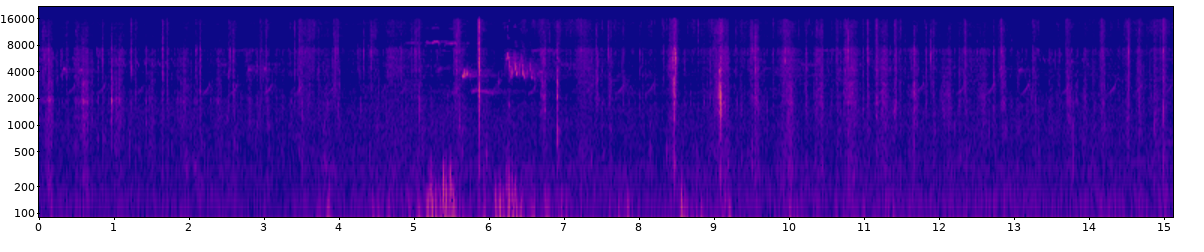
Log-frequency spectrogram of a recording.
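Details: Wild boar in the forest eating a carrot: a few deep, short grunting bursts cluster midway, then two more a few seconds later, over steady crackling, smacking chewing noises and faint bird chirps.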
